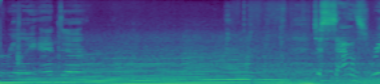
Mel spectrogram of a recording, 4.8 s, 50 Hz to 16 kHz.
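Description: A 2014 Honda Accord V6 coupe with a manual gearbox revs quickly, its engine note climbing and falling in smooth sweeps up close, with someone talking over it throughout.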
